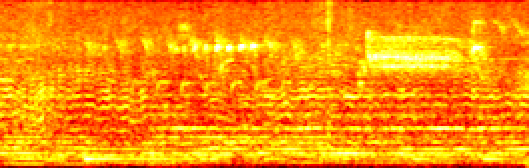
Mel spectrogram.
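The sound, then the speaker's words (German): Steady, continuous buzzing of bees and other insects in a colorful spring garden, a dense droning hum with shifting pitches as individual insects pass, with no voices. “Insekten und Bienen freuen sich über den frühlingshaften Gruß genauso sehr wie wir. Überall summt und brummt es.”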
